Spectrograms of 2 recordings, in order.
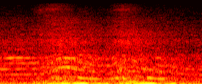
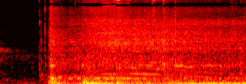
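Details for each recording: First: VW Golf after petrol pump replacement, pump audible with the cap off: it starts and runs as it should, with deep, even engine pulses and light throttle blips, no knocks or rattles; normal running. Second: VW Golf after fitting a new petrol pump that primes audibly: starter cranks, the engine catches and runs roughly for a few seconds, then stalls, no better than with the old pump.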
